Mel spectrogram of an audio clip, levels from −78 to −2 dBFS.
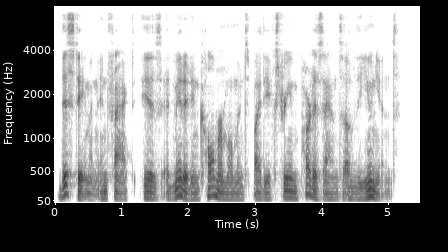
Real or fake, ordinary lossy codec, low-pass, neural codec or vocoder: real; AAC, 32 kbps; 7.2 kHz; none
